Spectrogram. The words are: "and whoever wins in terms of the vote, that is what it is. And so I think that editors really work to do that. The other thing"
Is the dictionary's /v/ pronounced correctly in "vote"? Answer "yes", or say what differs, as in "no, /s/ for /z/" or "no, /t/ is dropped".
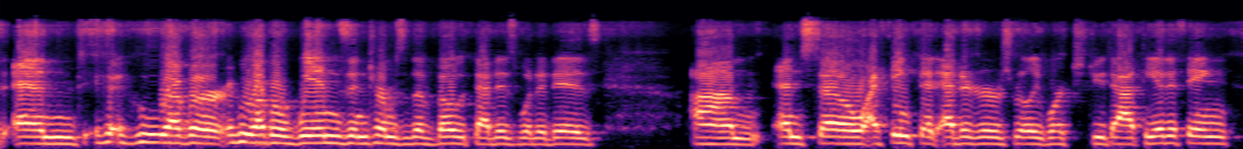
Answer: yes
